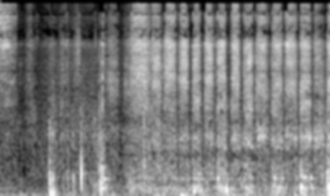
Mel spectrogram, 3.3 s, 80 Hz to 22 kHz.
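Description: Rhythmic back-and-forth scratching of 400-grit sandpaper on a Dodge Charger headlight lens, close up, starting with a few strokes and then settling into a quick, steady rhythm.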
